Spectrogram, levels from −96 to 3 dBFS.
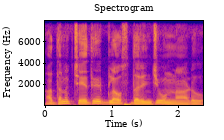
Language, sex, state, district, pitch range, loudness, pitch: Telugu, male, Telangana, Mahabubabad, 115-140 Hz, -13 LUFS, 130 Hz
